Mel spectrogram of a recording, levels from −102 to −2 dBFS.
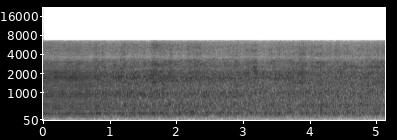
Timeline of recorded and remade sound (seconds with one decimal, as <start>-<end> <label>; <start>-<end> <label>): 0.0-0.8 remade; 0.8-5.1 recorded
